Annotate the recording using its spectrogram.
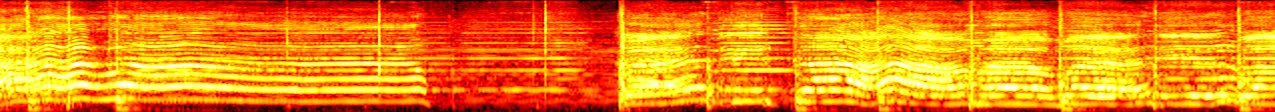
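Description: A woman singing a Carnatic vocal phrase with rapid oscillating ornaments (gamakas) on the notes. A long held note ends about two seconds in, and after a short break the ornamented singing resumes. Sharp percussive strokes mark the beat throughout.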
